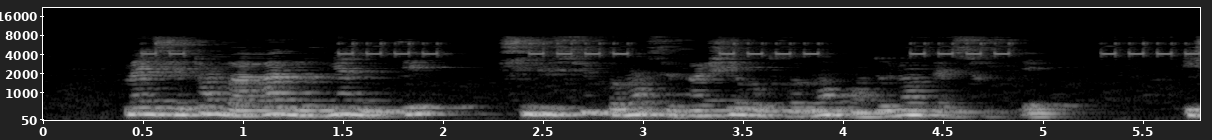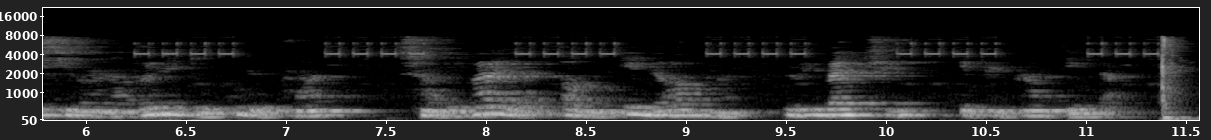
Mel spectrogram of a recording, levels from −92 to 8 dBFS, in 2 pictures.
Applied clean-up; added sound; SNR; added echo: classical method WPE with log-MMSE.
